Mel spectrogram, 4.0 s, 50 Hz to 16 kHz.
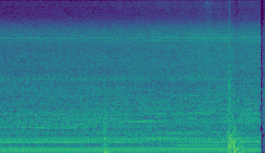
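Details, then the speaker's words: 2009 Ford Escape 3.0 V6 on first cold start after repair for cylinder 4 misfire and bank 2 lean codes (P0174, P0316): steady, even idle with no misfires. "it started up it sounds good i don't hear any misfires"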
